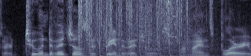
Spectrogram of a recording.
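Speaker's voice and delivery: usual speaking voice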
